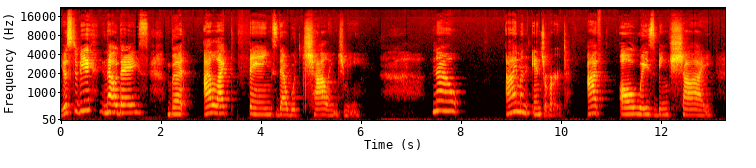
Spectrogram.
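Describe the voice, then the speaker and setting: Amid audible room echo, a woman with a Brazilian Portuguese accent speaks at a very slow pace with long, frequent pauses, her fairly high voice bright and sharp and her intonation lively. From Brazil, São Paulo state. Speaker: realtor. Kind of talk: personal vlog. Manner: hesitant with fillers.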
